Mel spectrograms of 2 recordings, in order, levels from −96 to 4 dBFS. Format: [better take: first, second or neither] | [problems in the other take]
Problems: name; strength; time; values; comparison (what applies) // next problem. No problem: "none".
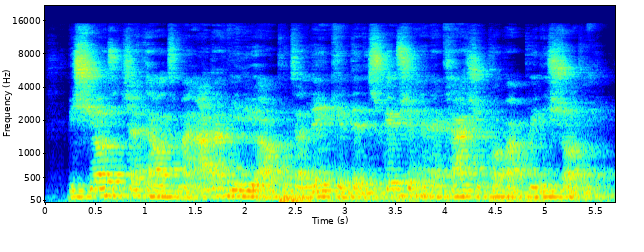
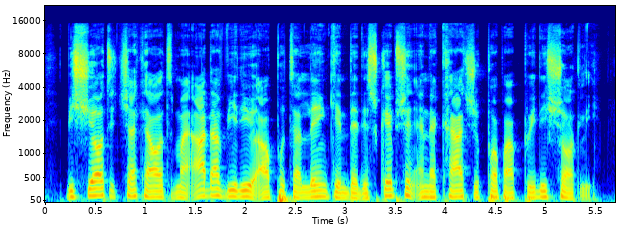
second | off-mic speech; far // room echo; noticeable; dies away in 1 s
